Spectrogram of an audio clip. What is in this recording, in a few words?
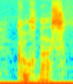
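"kroegbaas", Dutch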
